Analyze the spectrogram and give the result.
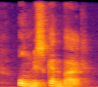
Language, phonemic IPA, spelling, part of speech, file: Dutch, /ˌɔmɪsˈkɛmˌbaːr/, onmiskenbaar, adjective, Nl-onmiskenbaar.ogg
- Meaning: unmistakable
